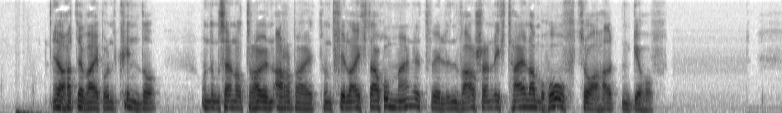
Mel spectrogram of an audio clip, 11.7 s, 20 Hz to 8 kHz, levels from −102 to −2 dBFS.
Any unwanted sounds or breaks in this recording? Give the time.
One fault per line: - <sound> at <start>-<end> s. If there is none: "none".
none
